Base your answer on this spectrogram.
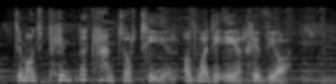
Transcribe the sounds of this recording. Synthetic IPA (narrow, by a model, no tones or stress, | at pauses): d̥əmɔnd̥pʰɪmpʰəkʰantʰɔr̥tʰiːɾɔðwɛdiʔer̥χɪvjɔ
